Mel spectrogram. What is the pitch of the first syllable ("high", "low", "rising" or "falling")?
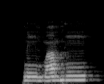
low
